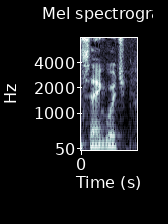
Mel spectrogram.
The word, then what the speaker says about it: sandwich: Yes, I do pronounce the G in sandwich. That's the hidden G. You don't really see it, but you pronounce it.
